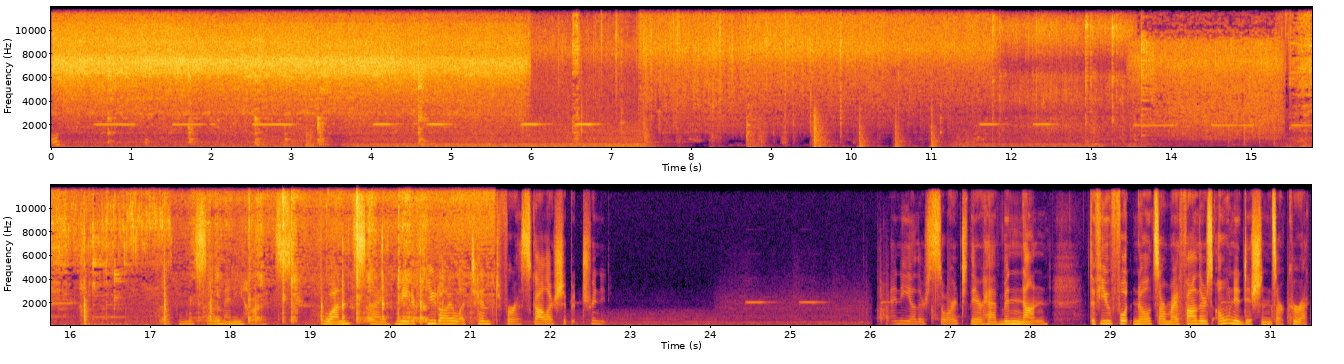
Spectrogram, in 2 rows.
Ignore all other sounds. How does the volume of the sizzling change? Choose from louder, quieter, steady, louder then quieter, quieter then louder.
quieter then louder.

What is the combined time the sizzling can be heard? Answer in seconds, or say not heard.
21 s.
